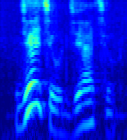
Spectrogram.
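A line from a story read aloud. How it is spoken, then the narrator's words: Sighing. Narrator (Russian): вздохнула ветка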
